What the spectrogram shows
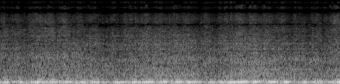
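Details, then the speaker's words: Abandoned Fox Body Mustang 5.0 V8 automatic, left sitting in a field for years, just started on a little fuel. It has a deep, steady rumble at fast idle with no knocking or ticking and sounds good. "What? This sounds good."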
